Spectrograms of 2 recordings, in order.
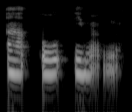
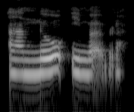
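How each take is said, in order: First: No n sound links un to haut. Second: An n sound links un to haut. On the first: The speaker calls it right. "You do not make a liaison" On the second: The speaker calls it wrong. "so not"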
